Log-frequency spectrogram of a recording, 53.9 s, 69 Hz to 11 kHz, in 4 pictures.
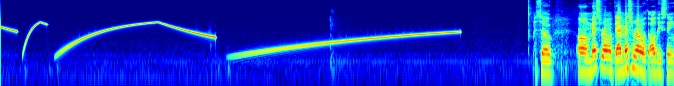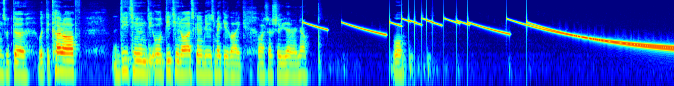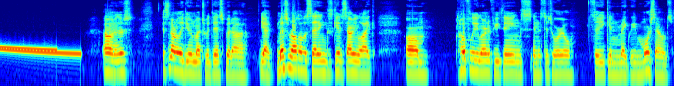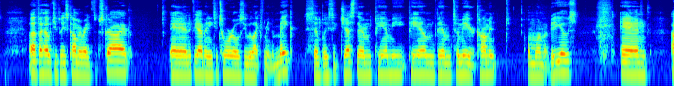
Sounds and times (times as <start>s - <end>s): Chirp tone: 0.0s - 9.3s, 19.5s - 28.6s.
